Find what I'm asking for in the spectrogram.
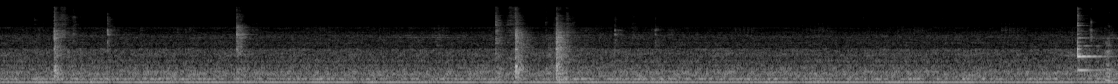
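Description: Shukto curry with poppy seed and bori being served slowly from a pot into a dish, a few scattered metal clinks and scrapes of a spoon over a steady low kitchen hum, no talking.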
